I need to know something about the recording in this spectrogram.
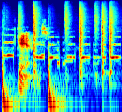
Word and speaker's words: Cairns: Yes, the Aussies pronounce it Cairns, where we hoped to have an opportunity to dive the Great Barrier Reef.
